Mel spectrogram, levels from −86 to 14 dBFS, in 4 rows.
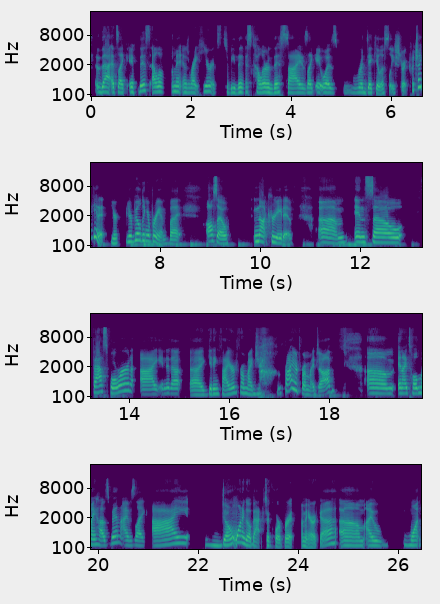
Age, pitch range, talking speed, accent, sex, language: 20-39, 180-225 Hz, 165 wpm, American, female, English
